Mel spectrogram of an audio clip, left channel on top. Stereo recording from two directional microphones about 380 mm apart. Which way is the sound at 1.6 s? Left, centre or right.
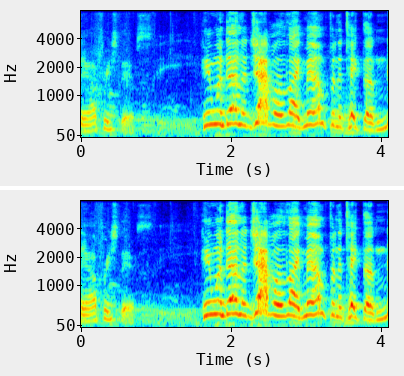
Right.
